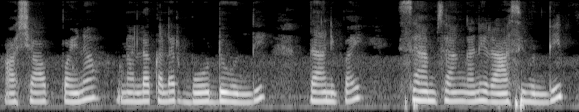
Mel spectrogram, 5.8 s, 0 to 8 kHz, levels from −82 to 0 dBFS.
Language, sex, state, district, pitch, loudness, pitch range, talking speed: Telugu, female, Telangana, Mahabubabad, 200 Hz, -16 LUFS, 195-210 Hz, 125 wpm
